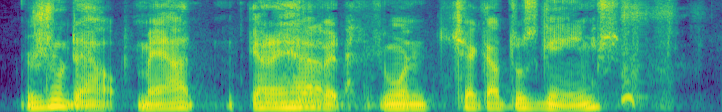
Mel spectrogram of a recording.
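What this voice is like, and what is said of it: Imitates another person's voice. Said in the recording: “the first time you unveiled Bill Cosby on the show ... unveiling his impression for the first time”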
